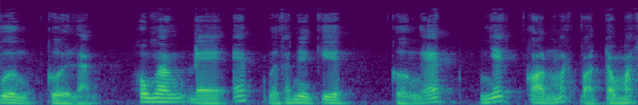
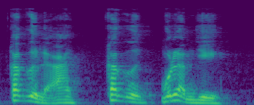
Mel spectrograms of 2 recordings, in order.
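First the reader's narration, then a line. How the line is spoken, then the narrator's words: Startled loud shout. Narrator (Vietnamese): giật mình hét lớn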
